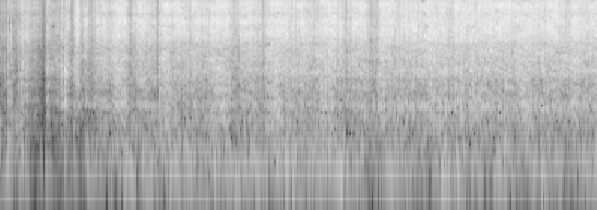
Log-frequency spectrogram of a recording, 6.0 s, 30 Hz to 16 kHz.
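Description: Long nails scratch a beige 100-grit sandpaper sheet, first held flat and then rolled into a tube. The result is a steady, gritty rasping with a bright, hissy edge, coming in loosely rhythmic strokes with little pause between them.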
